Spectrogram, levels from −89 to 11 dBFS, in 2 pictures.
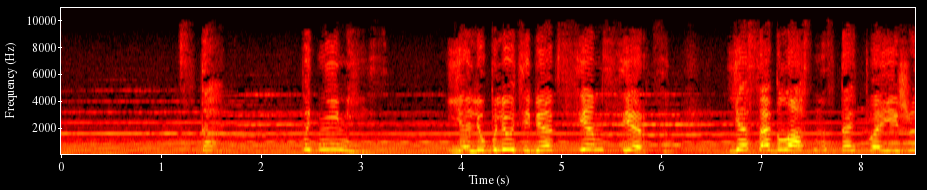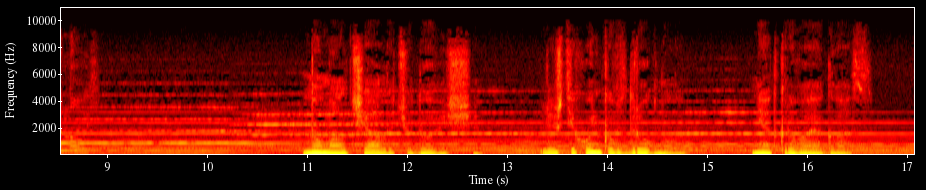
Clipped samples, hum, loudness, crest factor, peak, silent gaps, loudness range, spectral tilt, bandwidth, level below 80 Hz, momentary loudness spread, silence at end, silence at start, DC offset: under 0.1%; none; -23 LUFS; 20 dB; -4 dBFS; none; 6 LU; -6 dB/octave; 9.6 kHz; -62 dBFS; 16 LU; 0 s; 0 s; under 0.1%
